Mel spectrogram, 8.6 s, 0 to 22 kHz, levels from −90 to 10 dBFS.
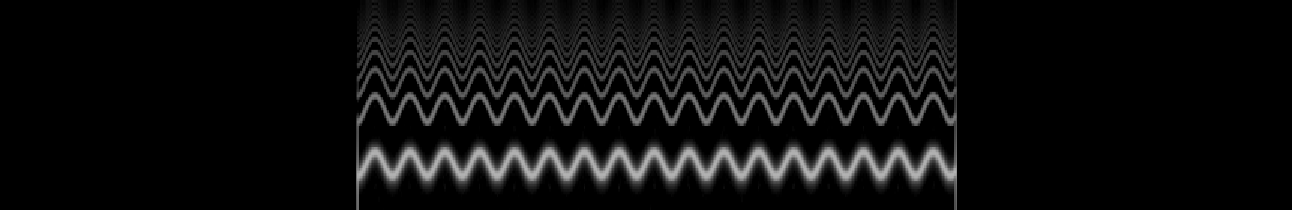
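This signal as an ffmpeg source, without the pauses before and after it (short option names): -f lavfi -i "aevalsrc='0.126*(1-4*abs(mod((896.5*t-223.5/(2*PI*4.3)*sin(2*PI*4.3*t))+0.25,1)-0.5))':d=3.99:s=44100"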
